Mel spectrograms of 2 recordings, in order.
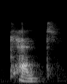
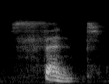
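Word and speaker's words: cent: they use in america this doesn't say kent instead this letter is making an unusual sound it's making a soft s sound and we do call it our soft c so this letter here is making the soft c sound so this word actually says sent that's the type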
